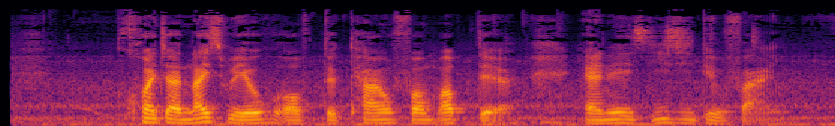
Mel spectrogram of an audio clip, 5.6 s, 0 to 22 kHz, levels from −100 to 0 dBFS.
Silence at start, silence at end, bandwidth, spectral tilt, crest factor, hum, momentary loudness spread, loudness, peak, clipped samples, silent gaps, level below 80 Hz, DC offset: 0.05 s; 0 s; 16 kHz; -5.5 dB/octave; 20 dB; none; 21 LU; -22 LUFS; -2 dBFS; under 0.1%; none; -44 dBFS; under 0.1%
